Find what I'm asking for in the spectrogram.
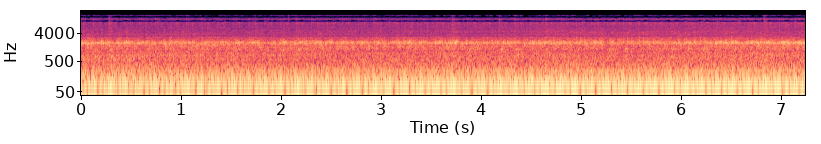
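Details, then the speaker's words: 2000 Chevrolet C3500 4x4 turbocharged 6.5 L diesel, first run: deep, loud, rough idle with raspy open exhaust note; owner says it sounds like the muffler has been cut out, not confirmed. "But she runs. Sounds like somebody has cut my muffler out."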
